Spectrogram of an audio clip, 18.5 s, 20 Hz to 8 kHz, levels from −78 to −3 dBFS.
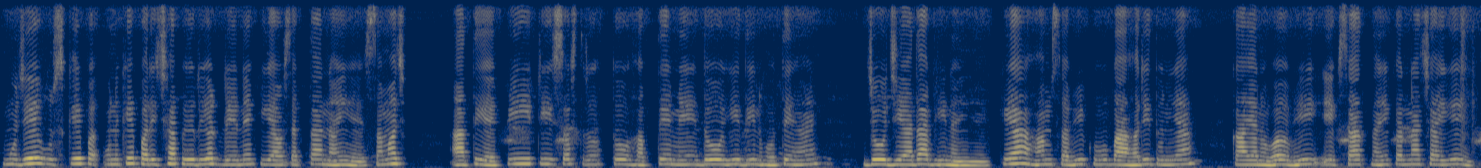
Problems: none marked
